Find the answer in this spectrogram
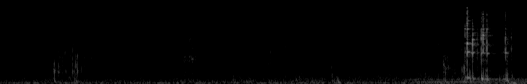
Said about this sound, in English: I'm gonna have a yerba mate sip, just a little gulp of it.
